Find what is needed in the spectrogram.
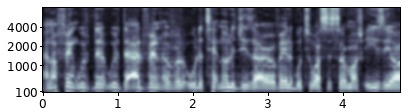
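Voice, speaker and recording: A man's medium-pitched voice at a very fast pace, flat and monotone throughout. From Jamaica. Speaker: rapper and producer. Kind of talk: casual interview chat.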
